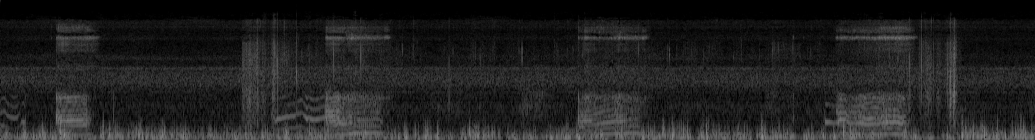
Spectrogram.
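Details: Snoring puppy Byeol: a rough low drone throughout, with squeaky, quavering whistles on the breaths repeating about every two and a half seconds, four rounds in all.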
